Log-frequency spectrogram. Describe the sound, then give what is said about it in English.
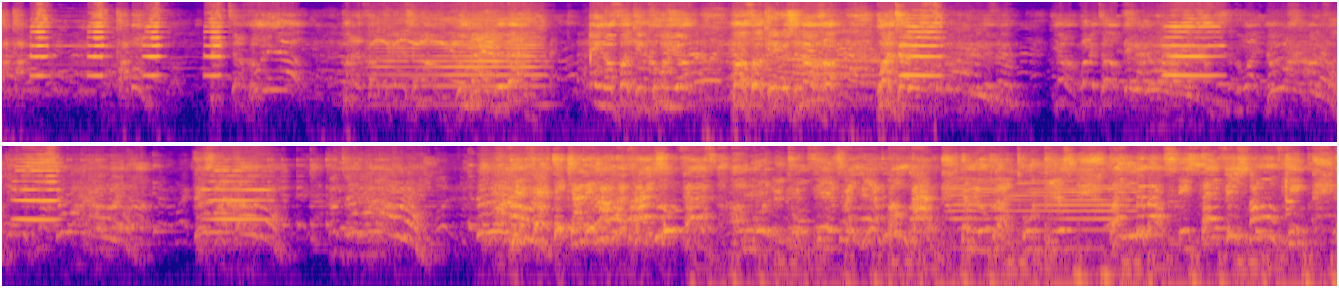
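Live sound clash audio: loud shouting voices over bursts of blaring horn blasts and crowd noise, then a heavy, bass-driven music track kicks in and pounds steadily for the final stretch. “This is the sound. Live audio from the Clash right now, so people.”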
